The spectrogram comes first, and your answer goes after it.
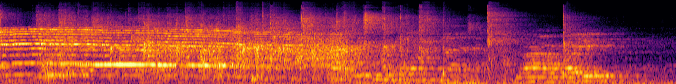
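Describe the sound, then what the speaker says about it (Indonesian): A primary-school class claps together during a lesson, a busy patter of small hands filling the room, loud at first then thinning out, with voices mixed in. "Tepuk tangan lagi."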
